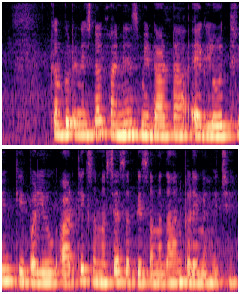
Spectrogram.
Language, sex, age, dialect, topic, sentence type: Magahi, male, 36-40, Western, banking, statement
